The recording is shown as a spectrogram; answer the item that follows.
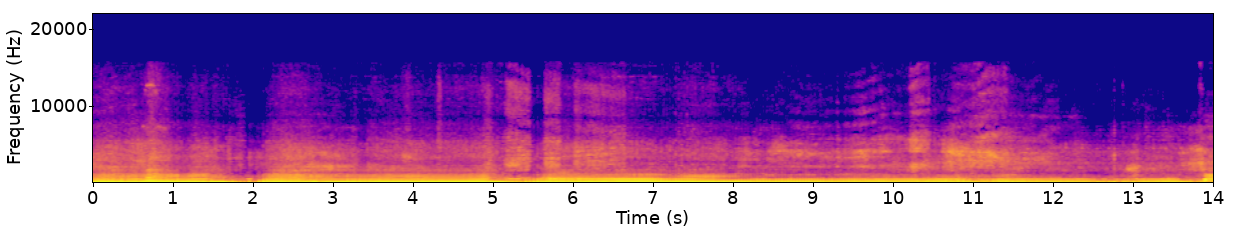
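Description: Engine of a bored-out Suzuki RM motocross sidecar outfit being revved up and down repeatedly, then pulling away and running steadily as it draws off into the distance, growing fainter near the end.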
